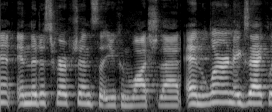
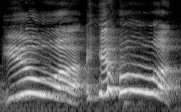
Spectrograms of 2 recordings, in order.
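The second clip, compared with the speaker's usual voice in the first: disgusted squeal; 12 semitones higher, 11 dB louder than usual. Real, not acted. Disgusted by texture.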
